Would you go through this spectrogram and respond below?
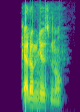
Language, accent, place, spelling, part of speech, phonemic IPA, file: French, France, Lyon, calomnieusement, adverb, /ka.lɔm.njøz.mɑ̃/, LL-Q150 (fra)-calomnieusement.wav
- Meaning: calumniously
